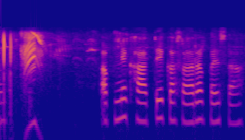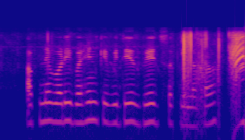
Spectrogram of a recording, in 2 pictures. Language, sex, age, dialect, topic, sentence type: Bhojpuri, female, 25-30, Western, banking, question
